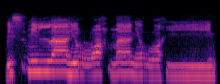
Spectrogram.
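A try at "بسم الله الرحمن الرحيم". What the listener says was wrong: Mim, ada aliran sedikit ya, gunahnya. Ada sifat tawasud, itu mengalirnya setengah harokat. Bismillahirrahmanirrahim. Jadi nggak langsung mati suaranya.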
